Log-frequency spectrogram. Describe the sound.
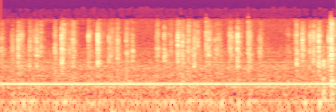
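Rapid keyboard typing as a Google search is entered: many quick keystrokes in an uneven, continuous patter over a steady low hum.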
